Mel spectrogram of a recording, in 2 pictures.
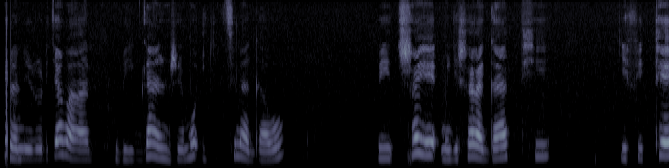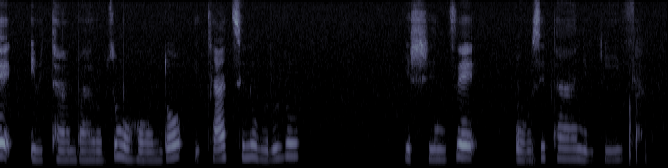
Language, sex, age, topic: Kinyarwanda, female, 18-24, government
